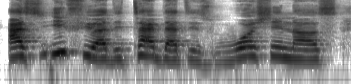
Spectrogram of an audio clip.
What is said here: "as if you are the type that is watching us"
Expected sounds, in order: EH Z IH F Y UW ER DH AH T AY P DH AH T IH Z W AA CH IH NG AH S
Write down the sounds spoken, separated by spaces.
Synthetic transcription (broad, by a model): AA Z IH F Y UW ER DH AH T AY P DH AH T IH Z W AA SH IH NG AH S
